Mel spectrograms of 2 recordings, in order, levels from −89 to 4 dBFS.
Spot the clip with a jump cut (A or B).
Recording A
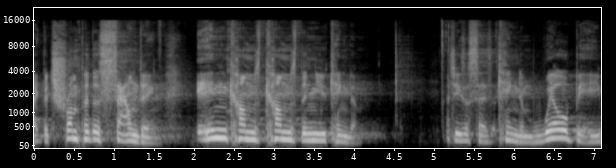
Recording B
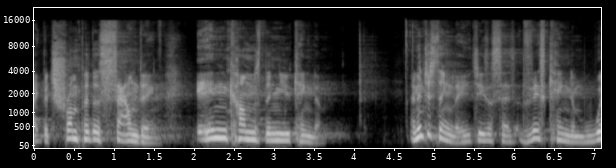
A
